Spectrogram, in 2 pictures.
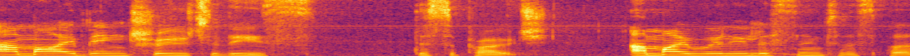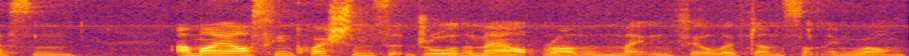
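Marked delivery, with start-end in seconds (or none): none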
